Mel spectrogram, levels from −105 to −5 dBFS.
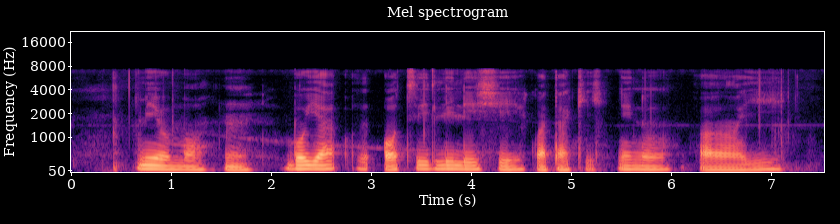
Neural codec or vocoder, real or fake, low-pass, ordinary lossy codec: none; real; 7.2 kHz; none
